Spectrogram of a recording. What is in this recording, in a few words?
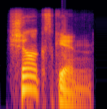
"sharkskin", British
